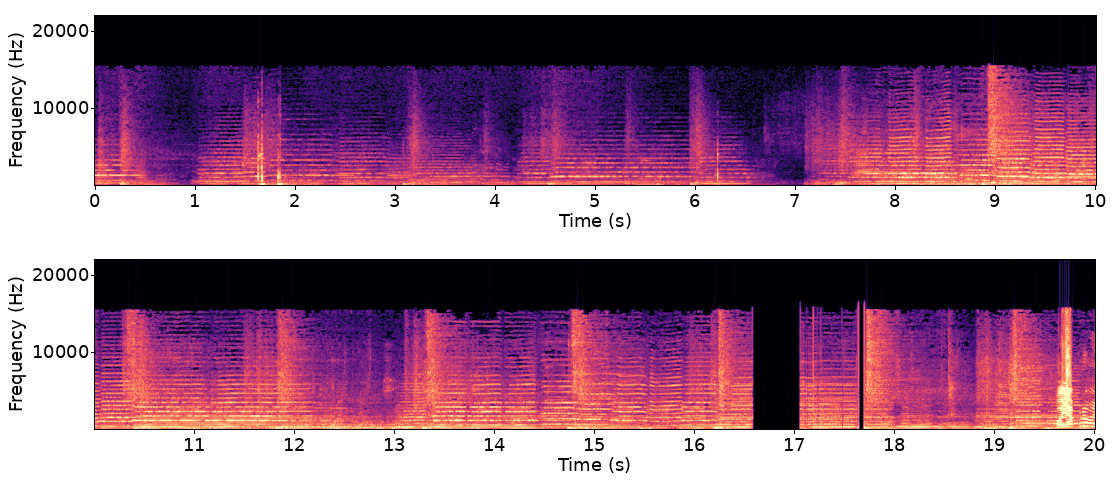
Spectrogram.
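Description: A marching wind band of brass and saxophones playing a tune, softer at first and fuller and louder from about seven seconds in. The sound cuts out completely for a moment a few seconds before the end.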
